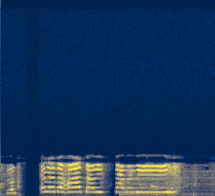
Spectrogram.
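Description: A high voice singing two short phrases, the second ending on a held note about a second long; faint music follows near the end.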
